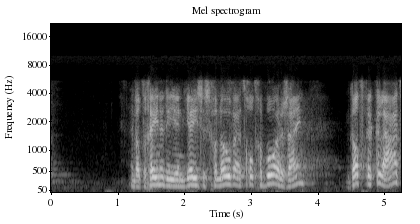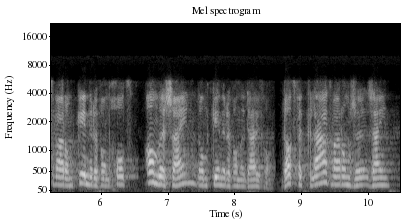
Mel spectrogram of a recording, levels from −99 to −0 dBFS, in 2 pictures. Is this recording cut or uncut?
cut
